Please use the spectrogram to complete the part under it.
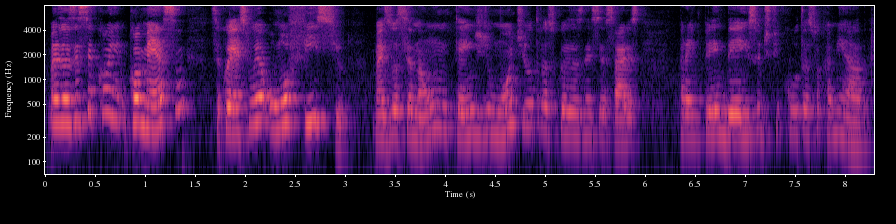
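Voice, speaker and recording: A woman's voice: medium pitch, animated, fast, dark tone. A middle-aged woman with a Brazilian accent hosting a podcast, explaining her views in a conversational way. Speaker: podcast host, business growth specialist.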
